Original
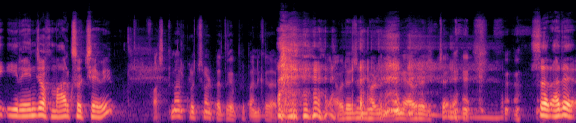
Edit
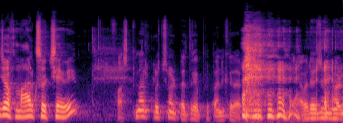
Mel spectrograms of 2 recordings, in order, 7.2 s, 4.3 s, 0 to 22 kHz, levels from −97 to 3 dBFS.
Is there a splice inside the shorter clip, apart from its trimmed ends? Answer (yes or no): no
